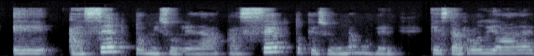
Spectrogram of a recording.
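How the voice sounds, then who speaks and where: Her tone dark and mellow and somewhat breathy, a woman of medium pitch talks at a fairly slow pace with ordinary pitch variation. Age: 60s. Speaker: support group speaker. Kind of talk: talk sharing personal experience.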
